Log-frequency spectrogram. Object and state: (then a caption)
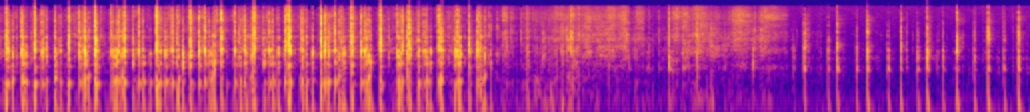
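Cardboard box, tapped. Fingers tap on the cardboard box of a bar of soap in quick, uneven bursts of short, dry, hollow knocks. The first three seconds are dense and fuller-sounding; the tapping then turns softer and sparser before ending in a run of crisper, separate taps.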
